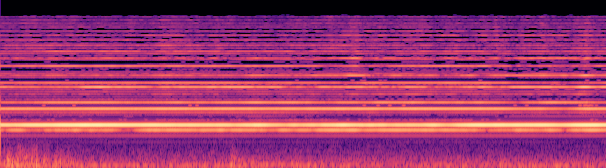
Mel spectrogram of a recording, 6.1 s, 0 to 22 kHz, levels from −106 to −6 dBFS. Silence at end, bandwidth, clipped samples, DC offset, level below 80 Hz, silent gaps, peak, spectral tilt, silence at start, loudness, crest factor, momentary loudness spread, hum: 0 s; 16 kHz; under 0.1%; under 0.1%; -44 dBFS; none; -4 dBFS; 2 dB/octave; 0 s; -14 LUFS; 10 dB; 4 LU; none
